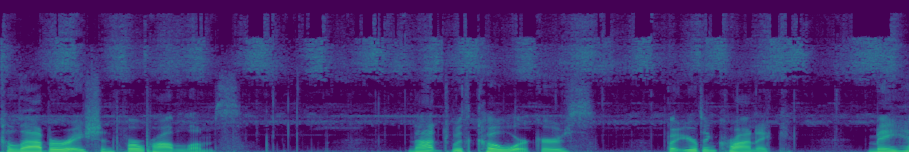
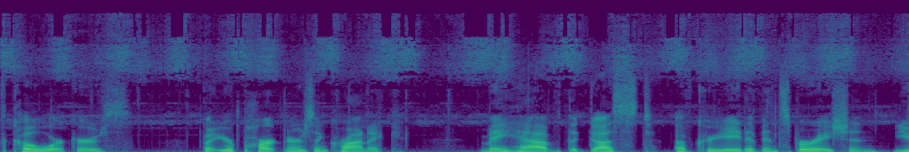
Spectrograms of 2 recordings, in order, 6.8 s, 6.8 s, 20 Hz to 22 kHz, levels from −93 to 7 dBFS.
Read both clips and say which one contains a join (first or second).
first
